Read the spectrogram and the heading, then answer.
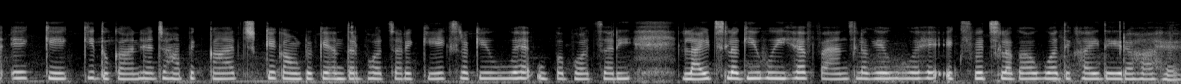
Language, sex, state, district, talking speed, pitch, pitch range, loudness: Hindi, female, Chhattisgarh, Rajnandgaon, 190 wpm, 265 Hz, 260-275 Hz, -18 LUFS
